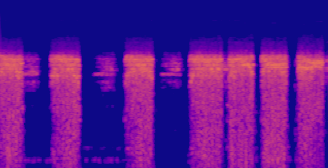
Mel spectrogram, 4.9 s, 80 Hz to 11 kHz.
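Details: Owl at its nest after prey delivery, a bird eaten inside, night of 9 October 2011; a rapid run of rough hissing screeches with short wheezy fragments between the early bursts.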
